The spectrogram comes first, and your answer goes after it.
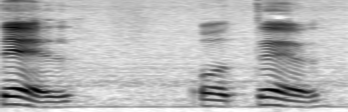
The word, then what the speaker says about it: hotel: la farmacia no accents their hotel is spelled the same but you don't see that H so it's an old el hotel Church is la iglesia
